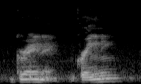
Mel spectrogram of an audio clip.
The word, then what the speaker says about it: Groening: Graining. Groening? It's Groening. Groening? It's graining if it's spelled the same way as the dude that made The Simpsons.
